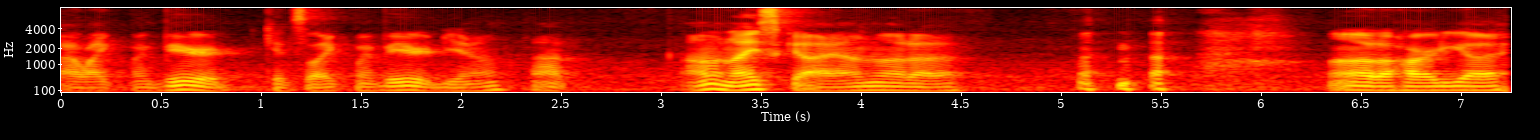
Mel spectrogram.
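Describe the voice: A low-pitched man with a fairly bright tone speaks at a fairly slow pace with long, frequent pauses and ordinary pitch variation.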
